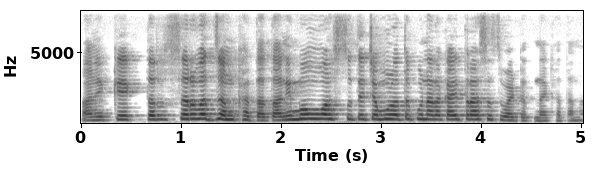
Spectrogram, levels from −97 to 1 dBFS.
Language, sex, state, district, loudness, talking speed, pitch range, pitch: Marathi, female, Maharashtra, Pune, -25 LUFS, 190 wpm, 240-315 Hz, 295 Hz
